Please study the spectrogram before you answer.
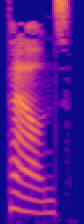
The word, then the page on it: pounds: British English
